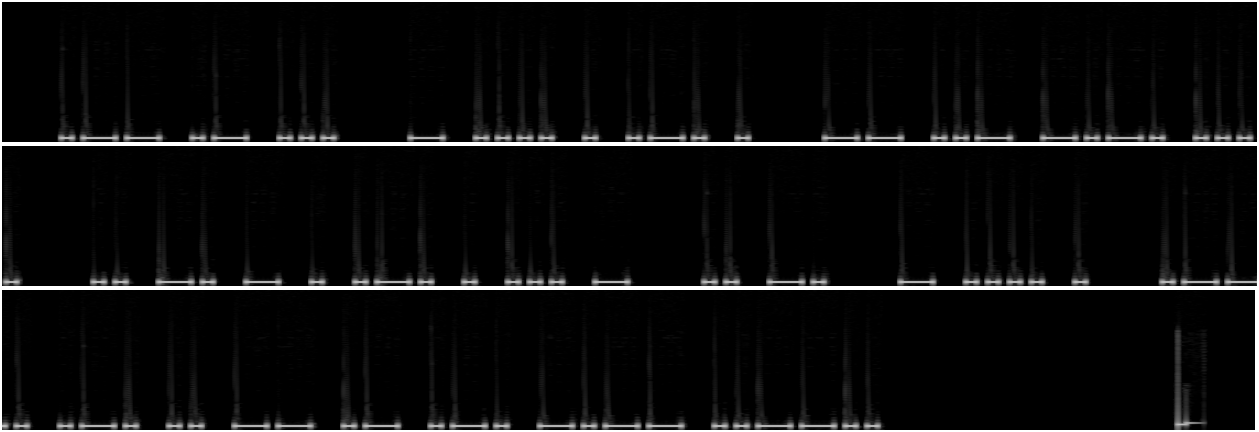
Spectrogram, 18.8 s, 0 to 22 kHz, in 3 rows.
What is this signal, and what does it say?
Morse code, heard as a keyed tone, about 23 wpm, 700 Hz. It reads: WAS THERE MUCH INTEREST IN THE PRIMARY?
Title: Sentences from Top 1000 Words - Review Part 5 - 22wpm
